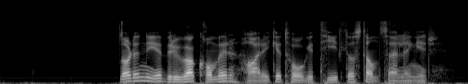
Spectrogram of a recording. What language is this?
Norwegian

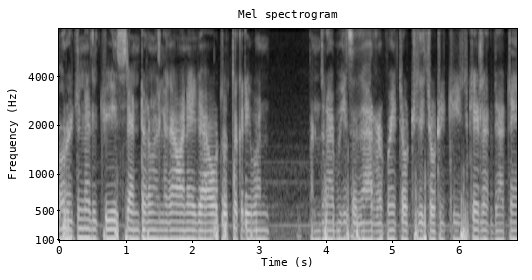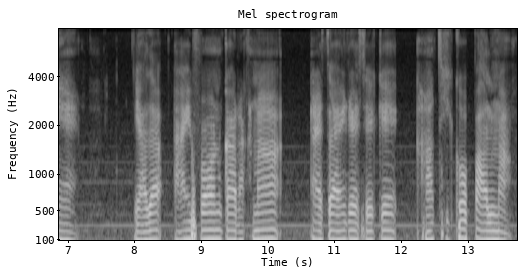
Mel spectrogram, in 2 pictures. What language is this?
Urdu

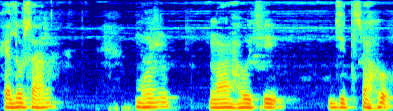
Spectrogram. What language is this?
Odia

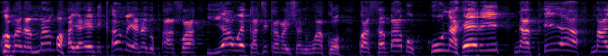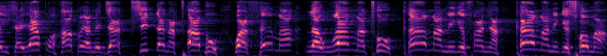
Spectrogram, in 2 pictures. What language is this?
Swahili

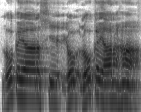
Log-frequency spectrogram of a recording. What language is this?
Sanskrit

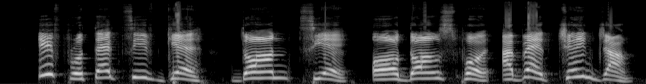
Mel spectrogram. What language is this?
Nigerian Pidgin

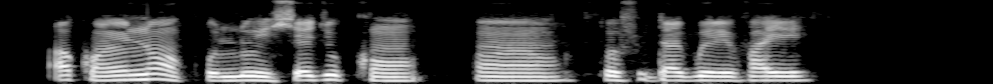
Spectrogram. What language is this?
Yoruba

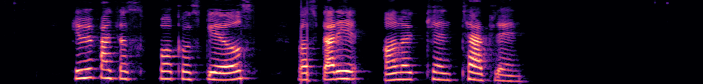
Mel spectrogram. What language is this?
English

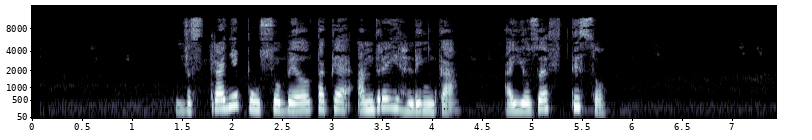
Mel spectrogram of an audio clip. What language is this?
Czech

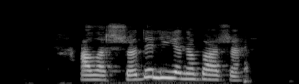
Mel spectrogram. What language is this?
Mari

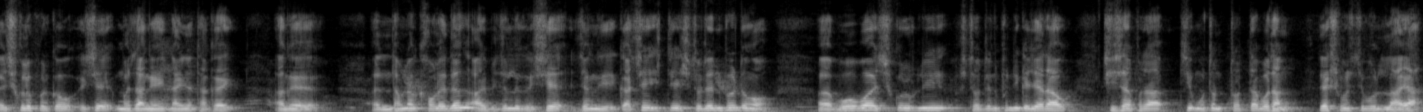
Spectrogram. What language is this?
Bodo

